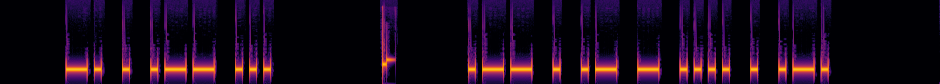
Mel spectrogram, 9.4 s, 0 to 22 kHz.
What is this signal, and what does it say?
Morse code, heard as a keyed tone, about 17 wpm, 700 Hz. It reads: NEWS WEATHER
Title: Sentences from Top 800 Words - New Word Drill - 17wpm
